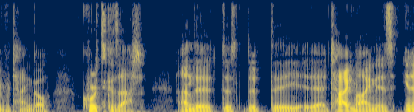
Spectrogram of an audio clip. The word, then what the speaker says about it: Kurzgesagt: a car channel, but it's a channel called Kurzgesagt. Which, I'll probably spell that out for you because, I'll say it again, Kurzgesagt.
